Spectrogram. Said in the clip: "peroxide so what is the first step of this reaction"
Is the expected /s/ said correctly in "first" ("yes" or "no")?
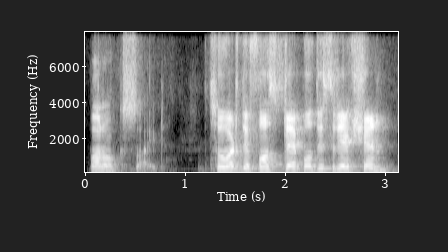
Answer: yes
